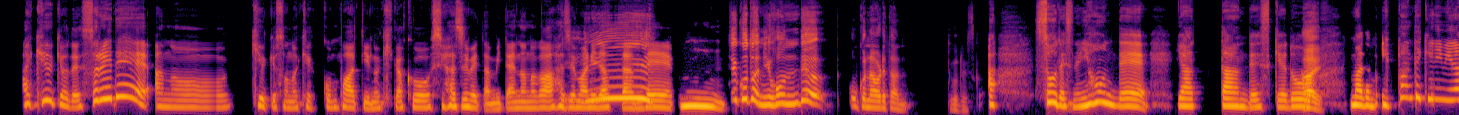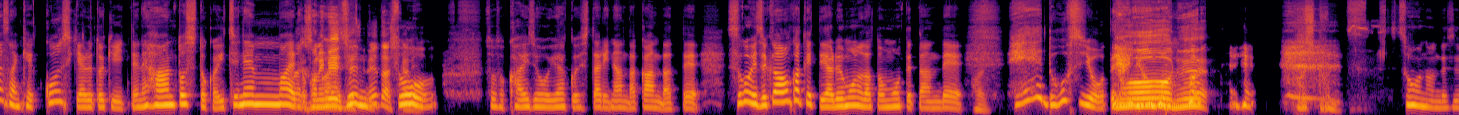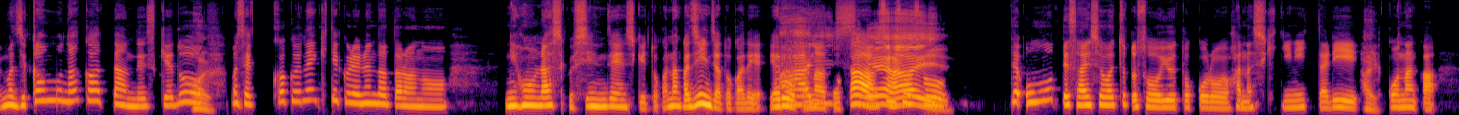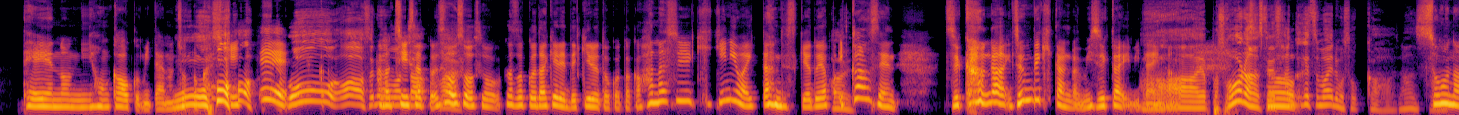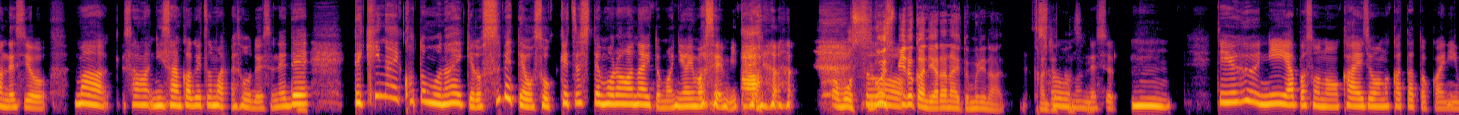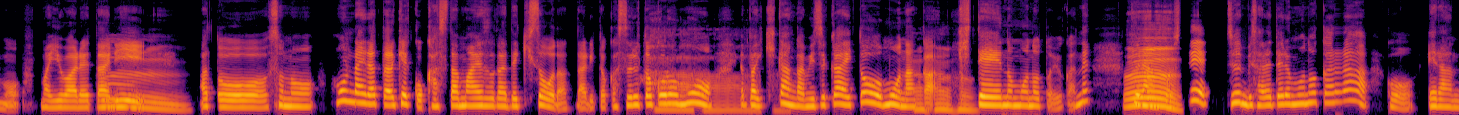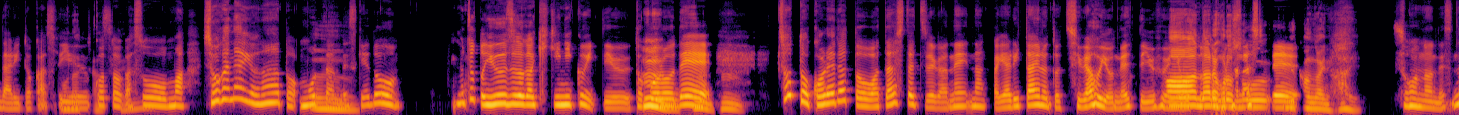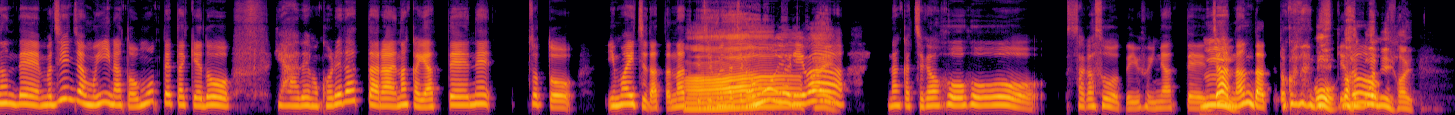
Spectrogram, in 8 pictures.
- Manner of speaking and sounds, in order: laughing while speaking: "っていうふうに思って"; laugh; laughing while speaking: "みたいな"; laughing while speaking: "っとこなんですけど"
- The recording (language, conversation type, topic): Japanese, podcast, 家族との思い出で一番心に残っていることは？
- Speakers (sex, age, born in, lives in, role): female, 30-34, Japan, Japan, guest; male, 35-39, Japan, Japan, host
